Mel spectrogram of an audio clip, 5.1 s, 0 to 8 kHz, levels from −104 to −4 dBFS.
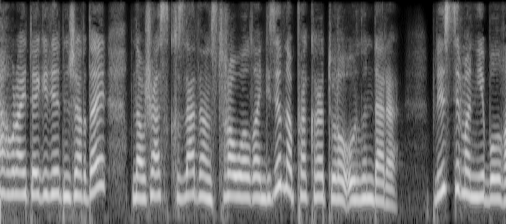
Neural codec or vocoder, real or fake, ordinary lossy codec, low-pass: codec, 16 kHz, 1 kbps, X-Codec, WavLM features, trained on Multilingual LibriSpeech; fake; none; none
